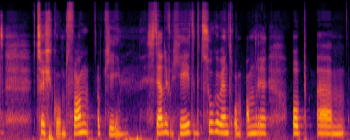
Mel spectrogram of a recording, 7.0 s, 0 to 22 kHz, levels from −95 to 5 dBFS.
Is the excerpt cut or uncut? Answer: cut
